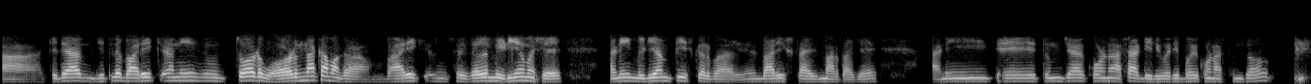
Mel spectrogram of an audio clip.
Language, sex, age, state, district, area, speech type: Goan Konkani, male, 45-60, Goa, Canacona, rural, conversation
